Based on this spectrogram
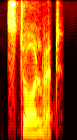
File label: "stalwart", Indian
